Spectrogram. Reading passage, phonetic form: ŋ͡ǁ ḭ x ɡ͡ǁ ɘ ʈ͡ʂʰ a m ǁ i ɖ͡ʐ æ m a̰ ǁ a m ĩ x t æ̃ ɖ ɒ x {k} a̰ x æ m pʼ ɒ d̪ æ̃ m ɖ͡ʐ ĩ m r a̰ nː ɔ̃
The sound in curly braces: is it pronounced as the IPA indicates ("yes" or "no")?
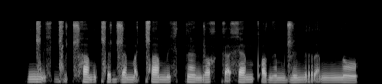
yes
